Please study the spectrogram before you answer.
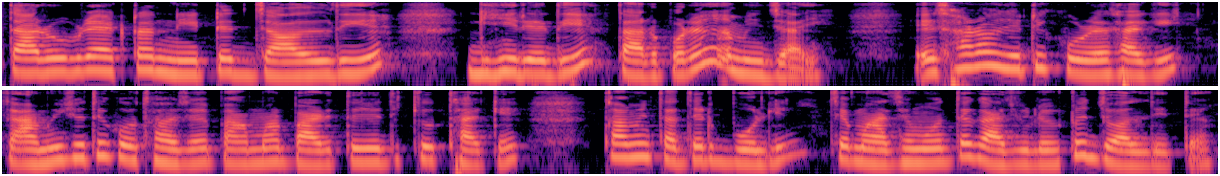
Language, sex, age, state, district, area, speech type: Bengali, female, 18-30, West Bengal, Jalpaiguri, rural, spontaneous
